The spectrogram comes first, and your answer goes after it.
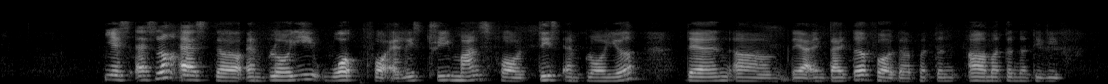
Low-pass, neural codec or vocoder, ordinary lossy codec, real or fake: none; codec, 16 kHz, 6 kbps, DAC; none; fake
